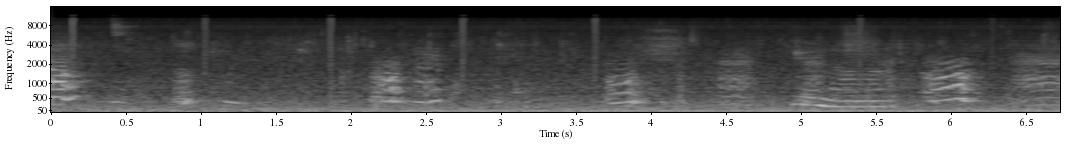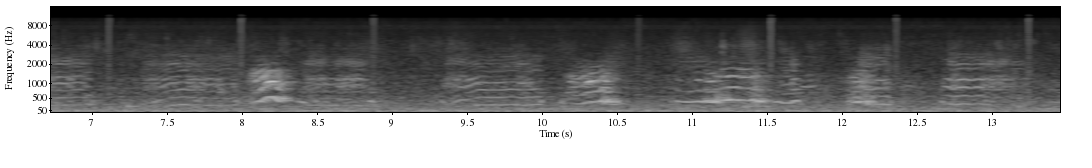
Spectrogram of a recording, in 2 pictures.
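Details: Labrador Retriever. Several Labrador Retriever puppies whimper and yelp together, their thin, wavering cries rising and falling in quick overlapping bursts. A low steady hum runs underneath, with a few human voices in the background.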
